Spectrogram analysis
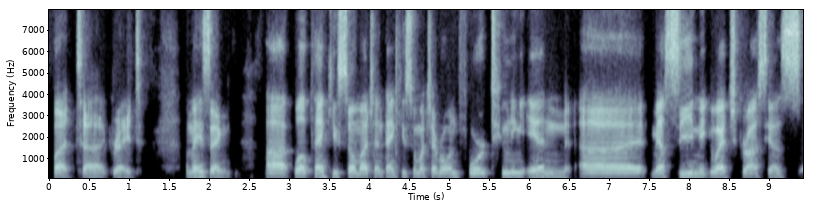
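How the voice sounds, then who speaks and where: A man's voice: fairly high pitch, darkish tone. A man hosting a casual interview, talking in a hesitant, rambling and encouraging way. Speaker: podcast host interviewer.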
